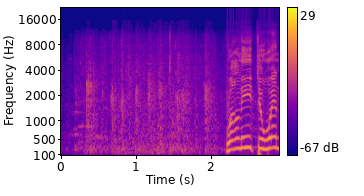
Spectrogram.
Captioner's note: crowd applauding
